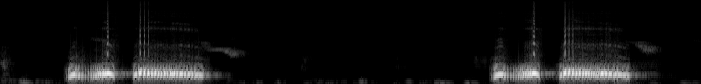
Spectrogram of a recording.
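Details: Decoy song of a spotted dove in the lio tan style: two clear phrases, each a pair of short rising coos then a longer rough coo, spaced about three seconds apart, otherwise silent.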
